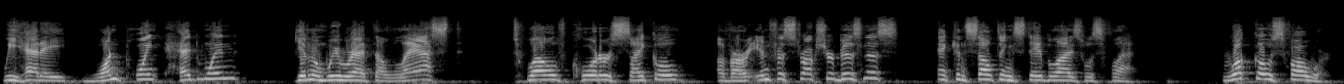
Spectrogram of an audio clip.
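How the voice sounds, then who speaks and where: High voiced guy, exec on an earnings call, methodical n emphatic, walking thru numbers. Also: lively intonation, slow, a bit bright. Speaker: company finance executive on an earnings call. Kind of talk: business briefing, answering an analyst with numbered points.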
